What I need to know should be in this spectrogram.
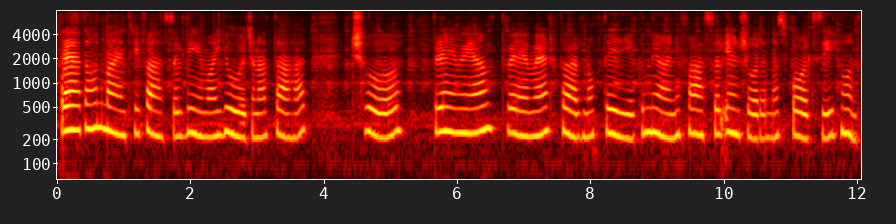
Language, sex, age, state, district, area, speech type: Kashmiri, female, 30-45, Jammu and Kashmir, Anantnag, urban, read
